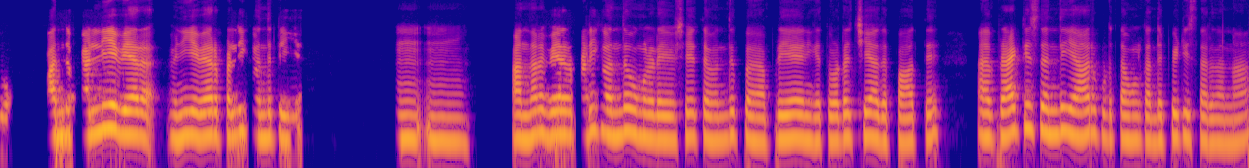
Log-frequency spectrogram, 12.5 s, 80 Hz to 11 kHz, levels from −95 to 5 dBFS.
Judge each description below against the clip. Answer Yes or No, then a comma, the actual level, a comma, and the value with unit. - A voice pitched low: No, high, 195 Hz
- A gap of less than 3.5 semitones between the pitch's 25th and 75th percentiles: Yes, narrow, 2.4 semitones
